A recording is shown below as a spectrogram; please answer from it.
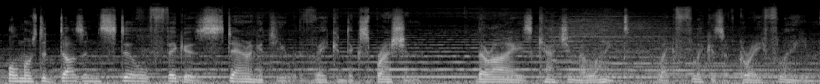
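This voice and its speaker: A man narrating a fantasy audio drama in the second person, dramatic and measured like a game master. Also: lowish voice, animated, loud music behind the voice.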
